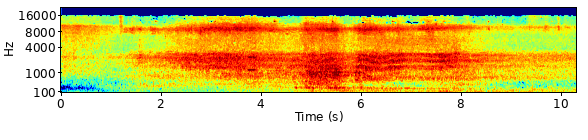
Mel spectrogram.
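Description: A Jeep Cherokee SUV driving past on the street, its engine and tyre noise building over several seconds, loudest about halfway through, then slowly fading.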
